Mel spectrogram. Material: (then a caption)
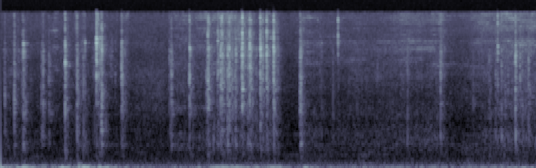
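Plastic. A full-size black plastic mechanical-style keyboard lying flat on a table is typed on by two people with their fingertips, with repeated tapping and pressing of the plastic keys. Quick clicky keystrokes come in irregular bursts over a steady low hum, with brief bright clacks that die away quickly.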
